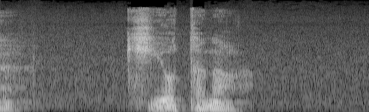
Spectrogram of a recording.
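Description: A man speaks briefly in a calm voice.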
